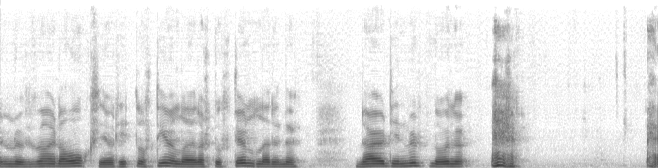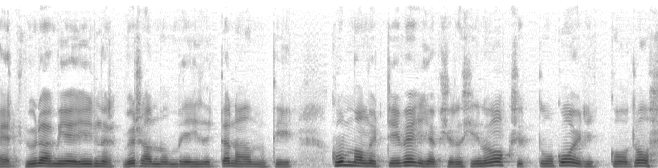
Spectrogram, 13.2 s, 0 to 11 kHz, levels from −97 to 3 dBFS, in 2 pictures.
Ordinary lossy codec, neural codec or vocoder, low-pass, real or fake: none; autoencoder, 22.05 kHz, a latent of 192 numbers a frame, VITS, trained on one speaker; none; fake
